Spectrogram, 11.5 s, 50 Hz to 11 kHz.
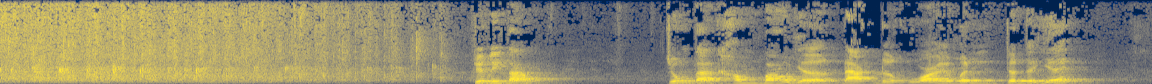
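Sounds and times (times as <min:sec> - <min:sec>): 
audience applause: 0:00.0 - 0:04.7
speech: 0:04.7 - 0:05.5, 0:06.7 - 0:10.8.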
